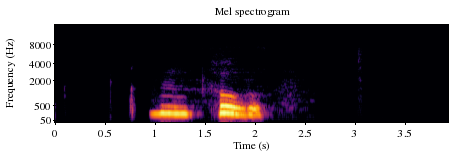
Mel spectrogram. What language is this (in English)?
Marathi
